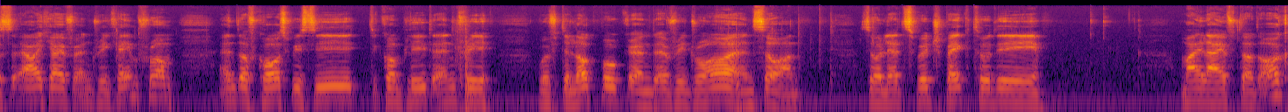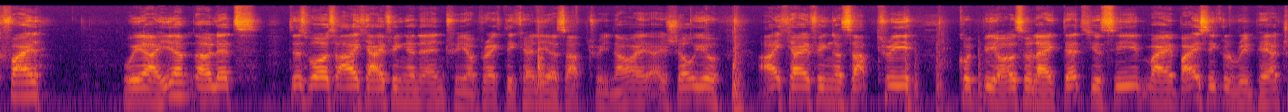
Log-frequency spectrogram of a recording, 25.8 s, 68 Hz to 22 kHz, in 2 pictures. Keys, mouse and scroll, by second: 11.2 click, 13.0 click, 20.0 click.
